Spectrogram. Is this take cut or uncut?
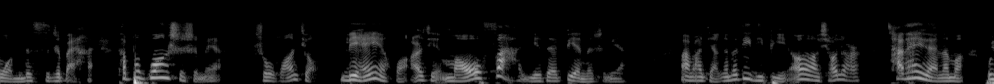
uncut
